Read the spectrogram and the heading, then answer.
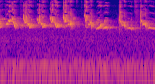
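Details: Mockingbird mimicking local birds in East Tennessee gives a quick series of about eight bright, downward-slurred chirps, each falling sharply in pitch, delivered at an even pace over a low hum.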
